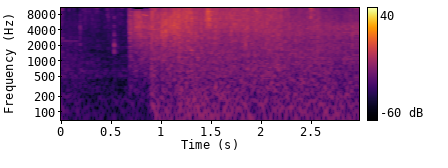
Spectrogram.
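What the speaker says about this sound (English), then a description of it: "keep moving because you don't want to get hit by those fire bombs" A fire bomb in the game Dark Souls bursts with a sudden roar that swells into a loud, sustained fiery rumble after a quieter start, with no talking.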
